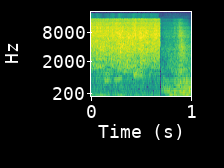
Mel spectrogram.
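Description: Brief hiss of clean water rinsing a scraped exterior wall with peeling orange paint, strong spray that cuts off abruptly into a softer trickle.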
